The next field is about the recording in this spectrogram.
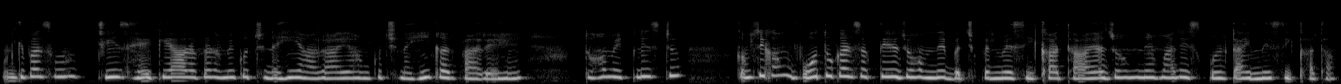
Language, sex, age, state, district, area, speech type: Hindi, female, 18-30, Madhya Pradesh, Ujjain, urban, spontaneous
